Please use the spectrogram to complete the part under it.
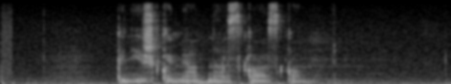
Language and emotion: Russian, neutral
